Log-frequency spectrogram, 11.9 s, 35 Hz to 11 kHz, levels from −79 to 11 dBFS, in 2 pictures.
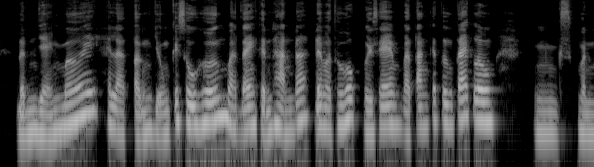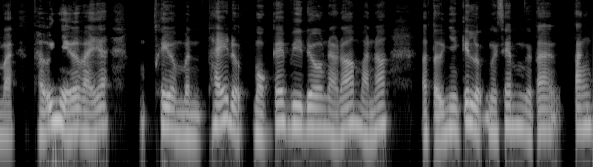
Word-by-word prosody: định 115 +4 -1
dạng 120 +2 -1
mới, 190 +11 +3
hay 145 - -4
là 120 -4 0
tận 115 +4 -2
dụng 115 0 -3
cái 165 - -2
xu 150 -3 +3
hướng 160 +6 +4
mà 160 -9 +1
đang 135 +3 +3
thịnh 125 -4 -1
hành 140 -5 +1
đó 170 +5 +1
để 140 - +1
mà 135 - -1
thu 145 - -2
hút 180 +1 +1
người 120 - -1
xem 145 +3 0
và 115 -3 -2
tăng 140 +3 -2
cái 170 - -5
tương 155 -1 -1
tác 180 +2 +3
luôn. 165 -1 +6 0.4
Ừm, 115 -1 -6
s - - -5
mình 110 -3 -4
mà 105 0 -1 0.3
thử 120 +2 +1
nhiều 140 -7 +5
như 130 - +2
vậy 115 0 +1
á, 145 - 0 0.3
ừm, - - -13
khi 145 -2 +4
mà 130 - -1
mình 110 -2 -2
thấy 150 +5 +2
được 135 -5 0
một 110 -3 -1
cái 155 - +3
video 140 -2 +2
nào 120 -5 -2
đó 135 +4 +2
mà 140 -7 -2
nó, 140 +8 -1 0.3
à, 115 - -4
tự 100 - +2
nhiên 130 +4 0
cái 160 - +3
lượt 135 -4 +1
người 120 - -1
xem 140 +3 -1
người 115 -4 -3
ta 125 +2 -1 0.2
tăng 135 +1 0
135 Hz, 300 wpm, -24 LUFS, 120-150 Hz, 0.4 s, luôn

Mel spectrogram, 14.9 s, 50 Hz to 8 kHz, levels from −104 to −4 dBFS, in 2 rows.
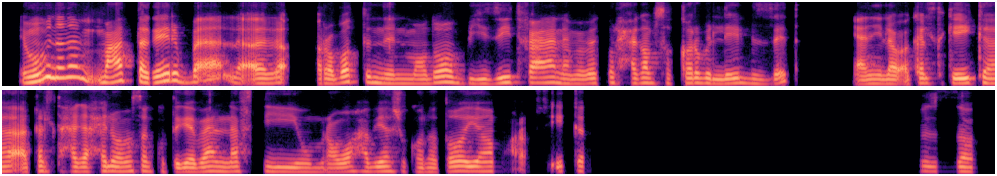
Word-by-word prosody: المهم 200 +5 +6
إن 365 - +8
أنا 355 -3 +3
مع 190 +5 +6
التجارب 215 -1 +4
بقى 205 - +3
لأ، 165 - +3
لأ، 170 +3 +1 0.2
ربطت 195 +7 +1
إن 180 -4 -1
الموضوع 155 +5 0
بيزيد 165 +2 -2
فعلًا 185 -2 +1
لمّا 150 -1 -4
باكل 165 +3 -3
حاجة 170 +1 -1
مسَكَّرة 170 0 -3
بالليل 165 0 0
بالذات، 150 -4 -6 0.4
يعني 145 +2 0
لو 145 -1 +3
أكلت 170 -1 -3
كيكة، 165 +2 +3 0.2
أكلت 170 -2 -5
حاجة 160 -1 -1
حلوة 170 +1 -1
مثلًا 170 +1 -4
كنت 145 -2 -9
جايباها 150 +3 +1
لنفْسي 155 -2 -4
ومرَوَّحة 145 +2 -5
بيها، 165 +1 -1
شوكولاتية 160 +2 -2
ما 165 - -3
أعرفش - - -13
إيه - - -4
ك - - -5 2.5
بالضبط. 160 -2 -6
165 Hz, 155 wpm, -25 LUFS, 155-180 Hz, 2.5 s, إن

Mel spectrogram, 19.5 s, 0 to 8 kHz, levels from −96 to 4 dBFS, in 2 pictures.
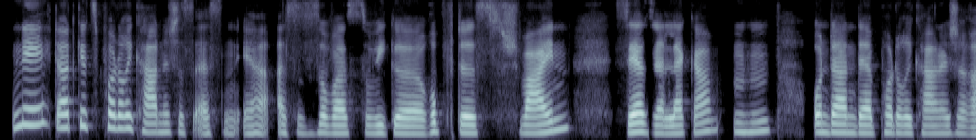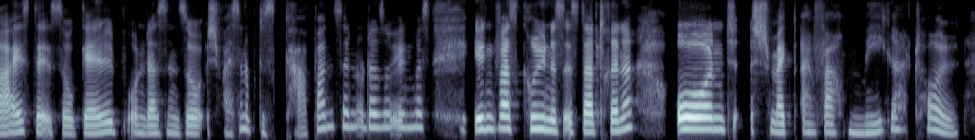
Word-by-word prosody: Ne, 345 +4 0
dort 280 0 0
gibt’s 320 +1 -5
puertorikanisches 190 - -2
Essen, 155 -1 -9
ja. 165 +1 -6
Also 170 -1 -8
so 170 +3 -5
was 165 0 -2
so 170 -1 -9
wie 170 0 -3
gerupftes 170 +2 -1
Schwein, 180 +9 +1 0.4
sehr, 190 +1 +5
sehr 170 -1 -3
lecker. 170 +5 -2 0.2
Mhm. 195 +2 -7 0.4
Und 185 -1 0
dann 180 -2 +2
der 170 -1 +2
puertorikanische 165 -1 -5
Reis, 185 +7 -2
der 180 - -2
ist - - -12
so 160 -1 -6
gelb, 175 +6 -2
und 170 -1 -9
das 170 -1 -4
sind 170 -3 -12
so 165 +2 -4
ich - - -13
weiß 160 +10 -15
nicht, 260 - -7
ob 225 - -21
das 175 -5 -16
Kapern 260 - -9
sind 300 0 -8
oder 285 0 -4
so 290 0 -7
irgendwas. 285 0 -7 0.4
Irgendwas 260 +1 +4
Grünes 250 -5 +3
ist 190 - -5
da 195 0 +6
drinne, 215 +8 -1 0.4
und 250 -1 +10
es - - -8
schmeckt 185 -3 -4
einfach 180 -1 -8
mega 190 +8 -9
toll, 175 -10 -7
185 Hz, 155 wpm, -23 LUFS, 170-245 Hz, 0.4 s, und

